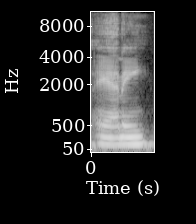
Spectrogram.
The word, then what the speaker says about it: ANNIE: it's a program that's called an e or pronounced Annie it's short for analytical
